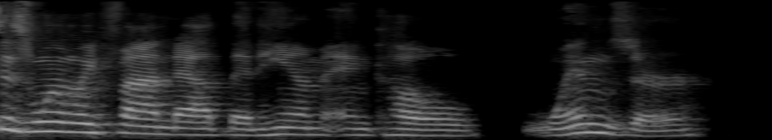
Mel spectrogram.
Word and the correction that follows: Wenzel: Did I say it right? – Wenzel.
